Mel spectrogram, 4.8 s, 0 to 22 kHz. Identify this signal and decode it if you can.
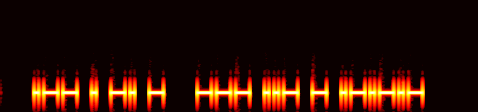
Morse code, heard as a keyed tone, about 25 wpm, 700 Hz. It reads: WENT OUT.
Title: Sentences from Top 1600 Words 25wpm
